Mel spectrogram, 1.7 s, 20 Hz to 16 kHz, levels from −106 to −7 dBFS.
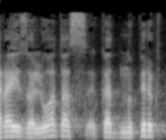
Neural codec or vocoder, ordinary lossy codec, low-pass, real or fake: none; MP3, 48 kbps; 14.4 kHz; real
